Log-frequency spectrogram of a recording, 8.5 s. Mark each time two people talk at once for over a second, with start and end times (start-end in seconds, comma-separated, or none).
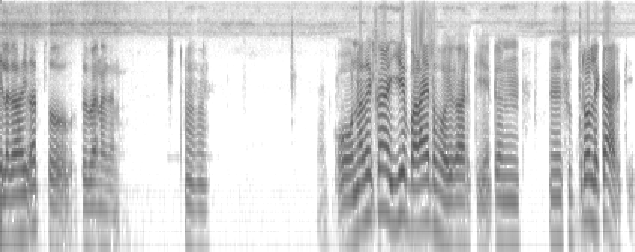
none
